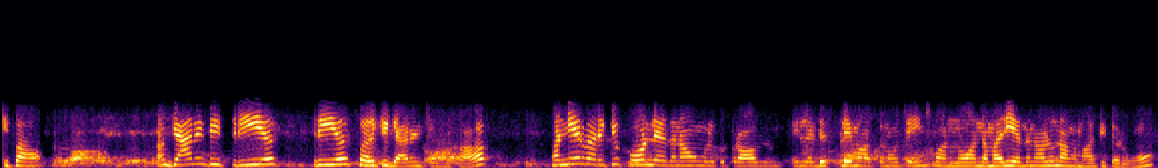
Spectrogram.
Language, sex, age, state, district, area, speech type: Tamil, female, 18-30, Tamil Nadu, Mayiladuthurai, urban, conversation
